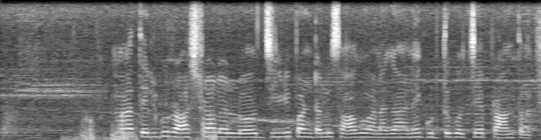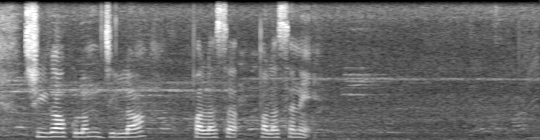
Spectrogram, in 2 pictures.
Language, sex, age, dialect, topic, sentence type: Telugu, female, 18-24, Central/Coastal, agriculture, statement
